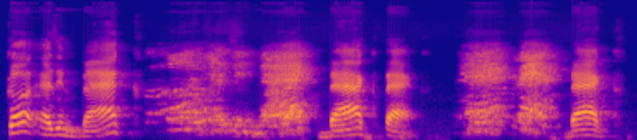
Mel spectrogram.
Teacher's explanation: बैक of the tongue मतलब root के पास वाला टंग जो है वो हमारे सॉफ्ट पैलेट को टच कर रहा है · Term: व्हीलर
